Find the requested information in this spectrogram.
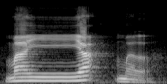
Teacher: Nun masuk ke dalam huruf ya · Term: idgham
